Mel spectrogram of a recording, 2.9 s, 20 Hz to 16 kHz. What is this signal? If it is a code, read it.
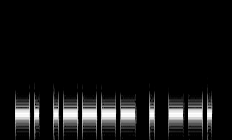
Morse code, heard as a keyed tone, about 21 wpm, 700 Hz. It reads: N1EG
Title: USA Call Signs - 4 Characters - Repeated 3x - 20wpm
